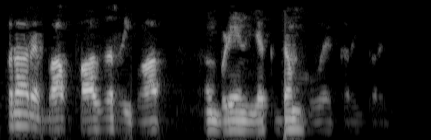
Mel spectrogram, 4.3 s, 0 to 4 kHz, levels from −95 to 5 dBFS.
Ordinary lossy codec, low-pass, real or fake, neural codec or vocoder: MP3, 24 kbps; 3.6 kHz; real; none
